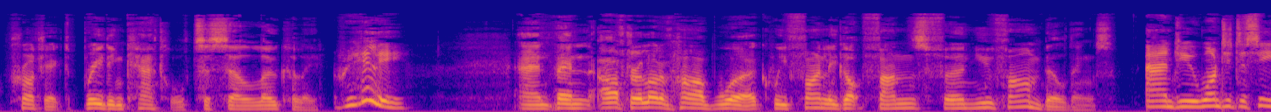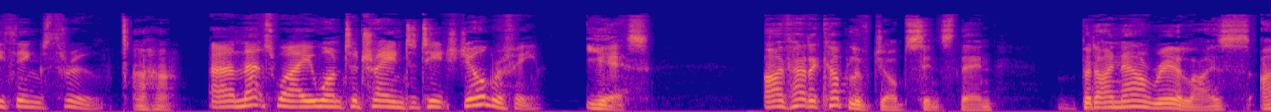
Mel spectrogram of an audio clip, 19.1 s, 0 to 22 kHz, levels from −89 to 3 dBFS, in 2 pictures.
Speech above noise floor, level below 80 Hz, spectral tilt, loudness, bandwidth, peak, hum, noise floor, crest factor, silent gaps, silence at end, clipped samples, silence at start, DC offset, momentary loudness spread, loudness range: 49 dB; -62 dBFS; -4 dB/octave; -24 LUFS; 13.5 kHz; -8 dBFS; none; -73 dBFS; 18 dB; none; 0 s; under 0.1%; 0.1 s; 0.2%; 11 LU; 3 LU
